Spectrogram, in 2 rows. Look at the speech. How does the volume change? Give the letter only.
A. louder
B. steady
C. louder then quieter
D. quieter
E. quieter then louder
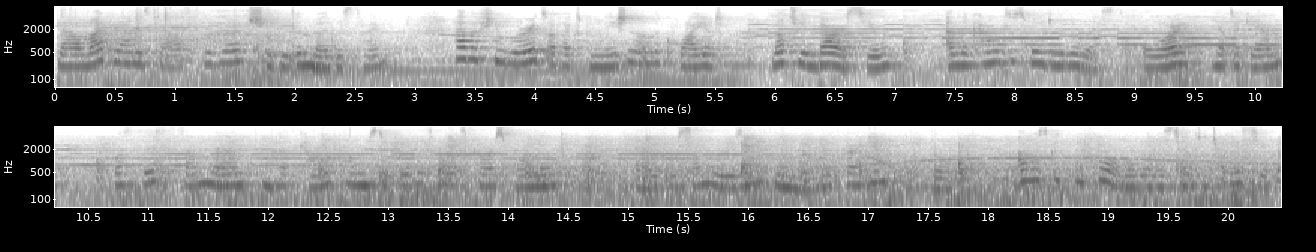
B.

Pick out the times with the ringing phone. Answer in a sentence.
The ringing phone can't be heard in this clip.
